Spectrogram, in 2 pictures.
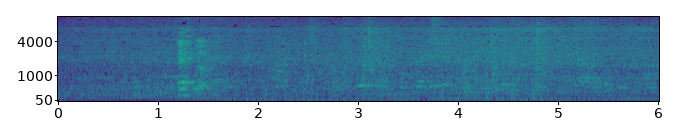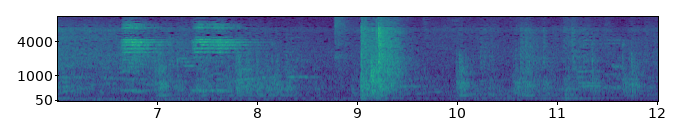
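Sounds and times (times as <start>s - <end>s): foosball rods sliding and knocking: 7.0s - 12.0s.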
